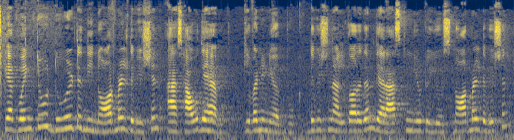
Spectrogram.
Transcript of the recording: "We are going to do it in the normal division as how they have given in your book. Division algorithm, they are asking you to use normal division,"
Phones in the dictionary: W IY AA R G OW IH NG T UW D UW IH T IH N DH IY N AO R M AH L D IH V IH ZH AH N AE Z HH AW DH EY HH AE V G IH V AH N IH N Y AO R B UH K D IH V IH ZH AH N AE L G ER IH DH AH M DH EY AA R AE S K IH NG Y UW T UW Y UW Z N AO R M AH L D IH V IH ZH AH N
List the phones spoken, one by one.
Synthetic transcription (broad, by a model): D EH AA R G OW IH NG T UW D UW IH T IH N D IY N AO R M AH L D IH V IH SH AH N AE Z HH AW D EY HH AE V G IH V AH N IH N Y AO R B UH K D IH V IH SH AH N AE L G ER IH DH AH M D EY AA R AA S K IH NG Y UW T UW Y UW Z N AO R M AH L D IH V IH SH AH N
